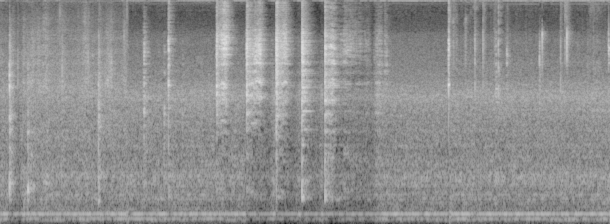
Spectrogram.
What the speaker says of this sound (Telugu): మరీ ఎర్రగా వేపకుండా ఫ్లేమ్ని తగ్గించి కొద్దిగా లైట్గా వేపుకోవాలి ఫ్రెండ్స్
